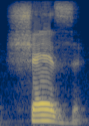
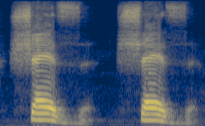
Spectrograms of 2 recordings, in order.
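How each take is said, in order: First: Chaise, ai as open è, z end; French chaise. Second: Chaise with open è and a z end; chaise, final s as z; French chaise. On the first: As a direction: shez. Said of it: "A mais I da E". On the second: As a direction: say chaise as shez. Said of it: "esse S aqui vai ter esse som". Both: Shown as a demonstration.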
